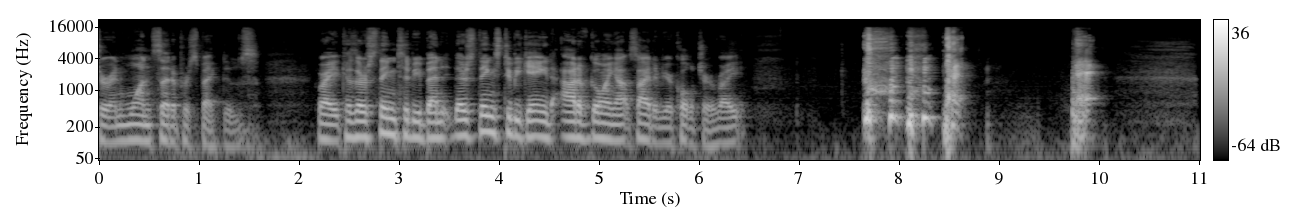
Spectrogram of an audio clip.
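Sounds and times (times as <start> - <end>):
man coughing: 7.7 - 8.8, 9.8 - 10.2.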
